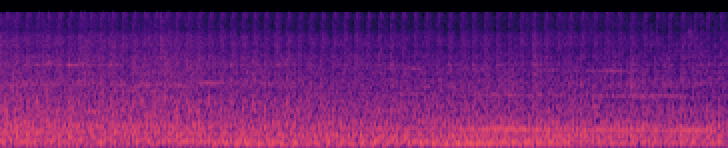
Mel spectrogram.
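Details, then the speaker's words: LG washer during spin: steady deep rumbling roar with faint rough vibration, no knocking; owner suspects bearing failure, unconfirmed. "Okay, this is the tub spinning, and the question is that a bearing line? It sure sounds like it."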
